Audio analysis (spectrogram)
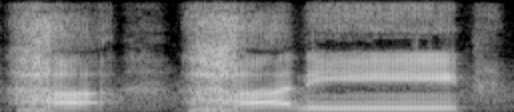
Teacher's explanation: وشربوا ہنیئا ہا زبر ہا کی آواز کو لمع نہیں کریں گے اور حلق کے نچلے والے حصے سے اس کو ادا کرنا ہے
